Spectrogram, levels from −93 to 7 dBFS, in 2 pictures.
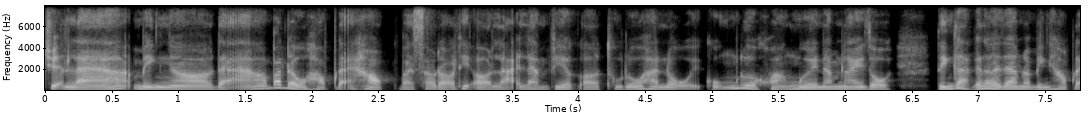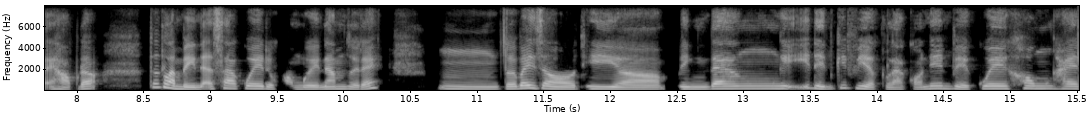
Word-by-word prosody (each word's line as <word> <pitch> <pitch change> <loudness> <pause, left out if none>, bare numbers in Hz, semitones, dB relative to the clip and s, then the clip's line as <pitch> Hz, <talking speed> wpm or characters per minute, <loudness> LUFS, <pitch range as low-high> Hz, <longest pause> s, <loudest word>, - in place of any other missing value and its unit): Chuyện - - +3
là 165 -3 +4
á 210 +2 +2
mình, 180 -4 0
ờ, 155 0 +2
đã 235 +8 0
bắt 295 - +5
đầu 230 -8 +3
học 170 -1 -3
đại - - -1
học 150 - +2
và 160 -2 -5
sau 190 +5 +2
đó 165 -2 0
thì 215 - -3
ở - - -1
lại 150 +1 -1
làm 160 -2 -4
việc 155 -2 -4
ở - - -4
thủ - - -8
đô 180 +4 -2
Hà 190 -2 -1
Nội 165 -1 -5
cũng 245 - -7
được 250 -2 0
khoảng 150 +2 -4
10 165 -3 -1
năm 185 +2 -2
nay 190 -2 0
rồi, 170 -6 -1 0.3
tính 185 +1 +1
cả 250 -1 +3
cái 190 - -1
thời 230 -3 +3
gian 200 0 +2
mà 180 - -1
mình 165 -1 -5
học 170 - -5
đại - - 0
học - - 0
đó, - - +3 0.4
tức 335 0 -3
là 305 - +9
mình 180 -7 +3
đã - - +3
xa 240 -2 +5
quê 230 -1 +2
được 185 - -1
khoảng 160 - -6
10 160 -1 +1
năm 195 +2 +1
rồi 175 -3 -1
đấy, 195 +7 +2 0.5
ừm, 190 -3 -4
tới 205 0 +3
bây 255 0 +4
giờ 225 -4 +4 0.2
thì, 195 -2 +1
ờ, 160 -2 +3
mình 180 -2 -1
đang 225 +1 +1
nghĩ 230 - -1
đến 210 -4 +1
cái 270 - -7
việc 200 -9 0
là 160 -1 -2
có 160 - -5
nên 225 +3 -2
về 195 -6 0
quê 220 +6 +1
không, 230 0 -2
hay 215 -1 0
190 Hz, 280 wpm, -25 LUFS, 165-220 Hz, 0.5 s, là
